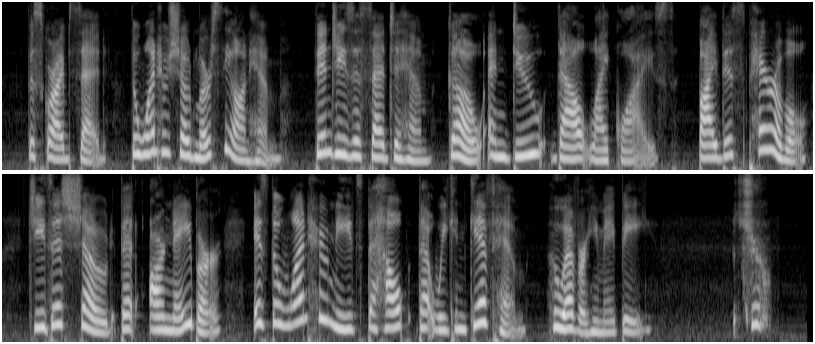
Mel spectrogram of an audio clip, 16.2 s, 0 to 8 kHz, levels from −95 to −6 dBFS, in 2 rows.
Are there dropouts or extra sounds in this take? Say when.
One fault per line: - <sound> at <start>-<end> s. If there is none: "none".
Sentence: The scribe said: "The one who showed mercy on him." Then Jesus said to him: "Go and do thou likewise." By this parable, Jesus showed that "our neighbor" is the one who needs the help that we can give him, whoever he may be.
- sneeze at 15.4-15.8 s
